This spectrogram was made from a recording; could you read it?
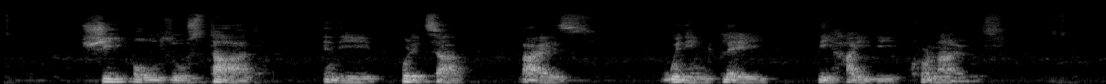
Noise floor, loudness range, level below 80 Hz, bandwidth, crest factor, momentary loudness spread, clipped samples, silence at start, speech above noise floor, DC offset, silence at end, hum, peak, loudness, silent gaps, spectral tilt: -65 dBFS; 3 LU; -52 dBFS; 11.5 kHz; 20 dB; 14 LU; under 0.1%; 0.85 s; 38 dB; under 0.1%; 1.05 s; none; -8 dBFS; -27 LUFS; none; -6 dB/octave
